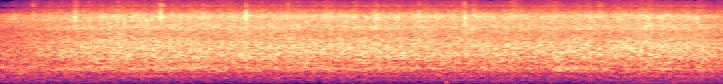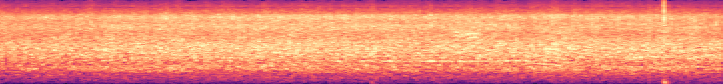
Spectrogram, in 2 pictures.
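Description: Football stadium crowd applauding, a steady dense clapping that swells about half a second in.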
